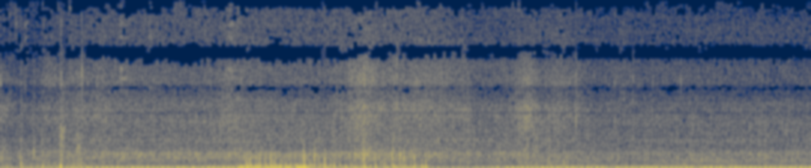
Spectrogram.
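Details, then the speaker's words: Car after fitting a new Delphi unit: low, steady exhaust burble with no popping or banging or stumbling; engine runs smoothly on all cylinders, though the engine light came back on. "Ah, so the engine lights come back on, obviously, when she drove home, but sounds a lot better."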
